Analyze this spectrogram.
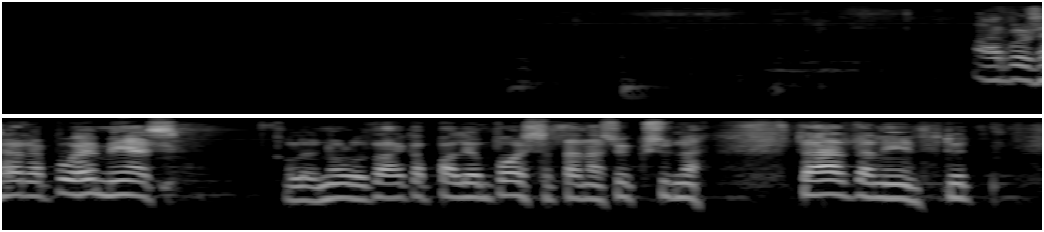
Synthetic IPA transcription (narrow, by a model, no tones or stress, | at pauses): ɑrʋoisherːɑpuhemːiæs | olenolːut̪ɑikɑpɑljompoisːɑt̪ænæsyksynæt̪æːlt̪æniːnnyt̪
